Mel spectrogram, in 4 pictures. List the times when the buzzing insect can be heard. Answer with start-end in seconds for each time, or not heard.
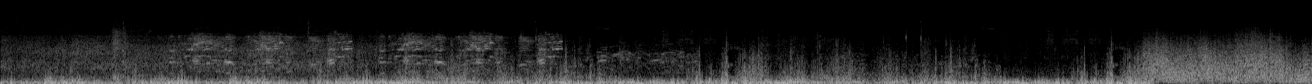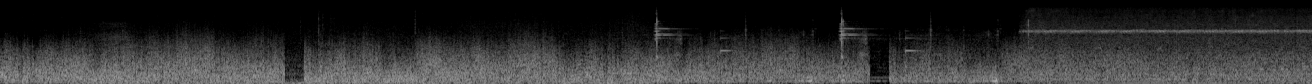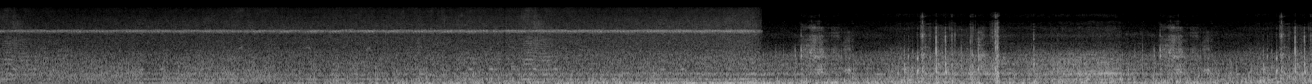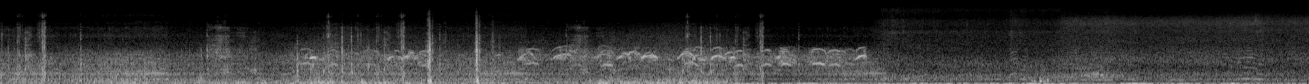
13.2-52.4.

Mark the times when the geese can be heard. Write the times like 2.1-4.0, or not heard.
1.1-7.0, 42.1-48.0.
